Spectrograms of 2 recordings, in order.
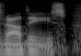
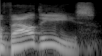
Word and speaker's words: Valdez: pronounce it Valdes Valdes you got to say it like a local y'all it's not Valdez it is Valdes so Valdes now that's a hall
